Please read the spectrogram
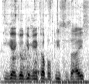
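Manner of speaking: ordinary talk, nothing marked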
